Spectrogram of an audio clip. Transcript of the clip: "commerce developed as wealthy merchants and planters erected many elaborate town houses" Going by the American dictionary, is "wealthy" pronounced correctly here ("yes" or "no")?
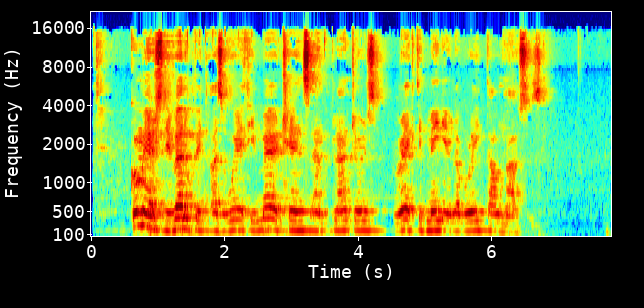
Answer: no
